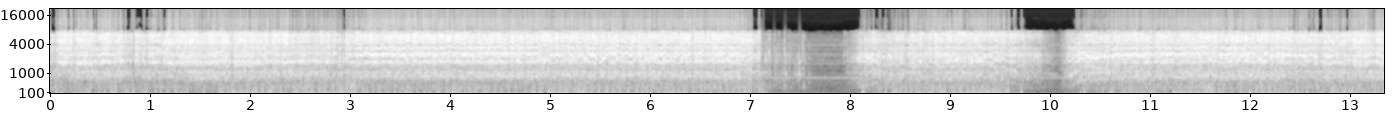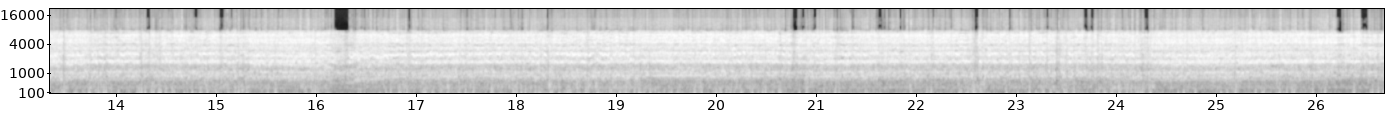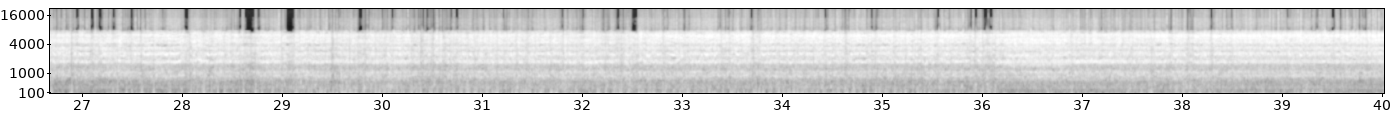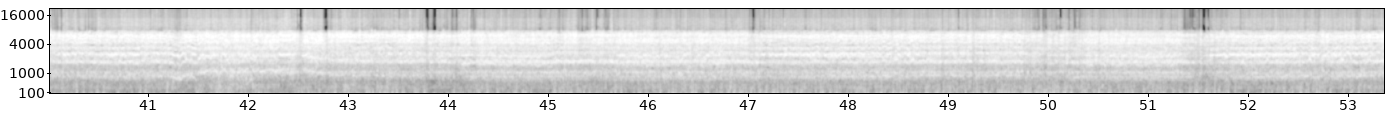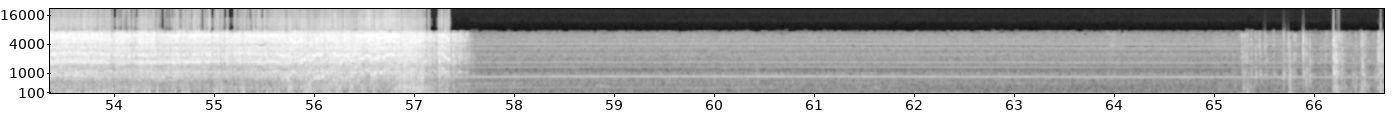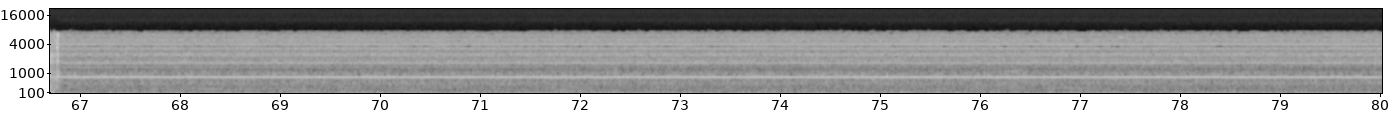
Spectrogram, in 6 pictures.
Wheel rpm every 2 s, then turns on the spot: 220, 220, 210, 130, 110, 170, 210, 210, 200, 230, 230, 230, 220, 230, 230, 230, 230, 240, 220, 240, 240, 270, 220, 220, 220, 210, 220, 230, 180, 0, 0, 0, 0, 0, 0, 0, 0, 0, 0, 0.
none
